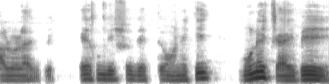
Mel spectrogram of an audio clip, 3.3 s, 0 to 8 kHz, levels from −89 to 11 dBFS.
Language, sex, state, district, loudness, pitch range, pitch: Bengali, male, West Bengal, Dakshin Dinajpur, -19 LUFS, 110-125 Hz, 115 Hz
